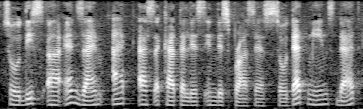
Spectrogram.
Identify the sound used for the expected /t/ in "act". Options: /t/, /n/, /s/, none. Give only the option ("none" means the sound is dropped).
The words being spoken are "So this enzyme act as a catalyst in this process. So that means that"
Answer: /t/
